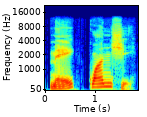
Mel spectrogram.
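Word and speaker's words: 没事: The fourth phrase is meshi, pronounced meshi.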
